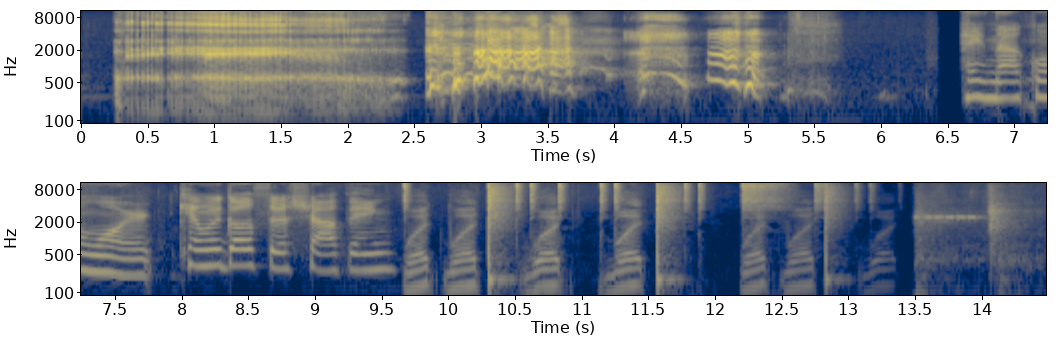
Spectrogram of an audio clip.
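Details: Several long, loud, voiced belches, some shaped into word-like sounds, followed by a run of short croaking burps; deliberate burping.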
